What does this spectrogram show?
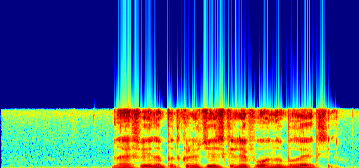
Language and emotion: Russian, neutral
